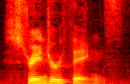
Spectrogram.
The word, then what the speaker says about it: Stranger Things: The next syllable is jur, jur. You start with a j sound and you move it directly to the R, jur, jur. There is no vowel in between, stranger. And then the last word is things. Stick the tongue up for the TH, relaxed I, things, and end it with a Z because the S is pronounced as a Z. Things, Stranger Things.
